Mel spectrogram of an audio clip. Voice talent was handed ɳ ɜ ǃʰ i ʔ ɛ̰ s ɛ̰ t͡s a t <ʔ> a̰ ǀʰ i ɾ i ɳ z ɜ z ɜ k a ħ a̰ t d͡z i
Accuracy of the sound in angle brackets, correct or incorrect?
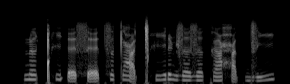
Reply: incorrect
